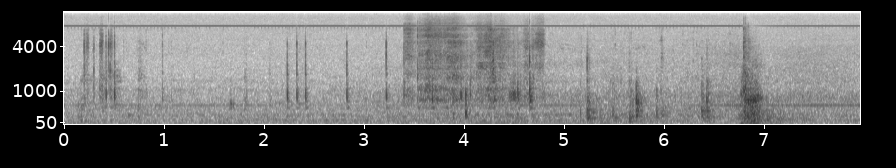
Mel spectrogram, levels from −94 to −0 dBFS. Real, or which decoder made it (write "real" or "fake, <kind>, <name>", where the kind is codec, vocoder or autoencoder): real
